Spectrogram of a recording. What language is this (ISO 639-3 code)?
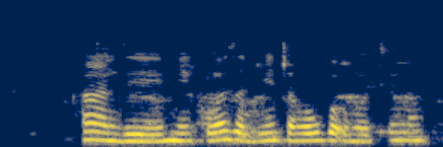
kin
